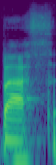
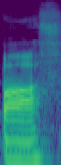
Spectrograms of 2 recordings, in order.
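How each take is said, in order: First: It is said with a northern English accent. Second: It is said with a southern English accent.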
